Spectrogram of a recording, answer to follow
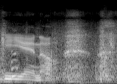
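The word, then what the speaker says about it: Guillena: Okay, so we've finally made it to Gaena, Giena Giena. I think I think we're going to settle on that pronunciation, Giena.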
